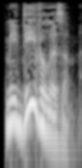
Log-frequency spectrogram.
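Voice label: "medievalism", English, British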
